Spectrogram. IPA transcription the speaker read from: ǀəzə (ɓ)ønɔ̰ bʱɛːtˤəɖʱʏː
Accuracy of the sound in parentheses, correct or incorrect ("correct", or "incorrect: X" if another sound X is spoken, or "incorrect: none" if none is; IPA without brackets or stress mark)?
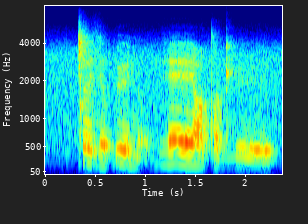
correct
